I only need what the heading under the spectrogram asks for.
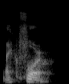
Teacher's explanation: fourth tone is the downwards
